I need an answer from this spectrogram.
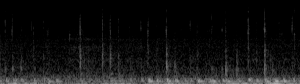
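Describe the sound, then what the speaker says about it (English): Keys clatter on a computer keyboard as an email address is typed in, a fast, steady stream of close light clicks with no voices. "To log in, you need to type your full email address"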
